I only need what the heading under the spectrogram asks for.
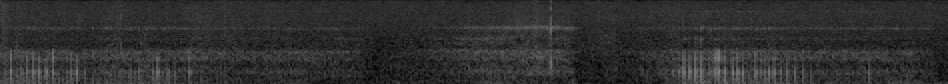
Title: My cousin snores so freaking loud I couldn’t even sleep!!🙄😠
